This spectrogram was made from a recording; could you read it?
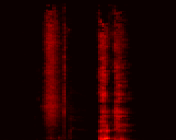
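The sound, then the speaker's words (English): A soft throat-clearing rasp, then a louder, harsher cough-like burst a moment later, with no talking around it. “I think this is a bad thing to have with a cough.”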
